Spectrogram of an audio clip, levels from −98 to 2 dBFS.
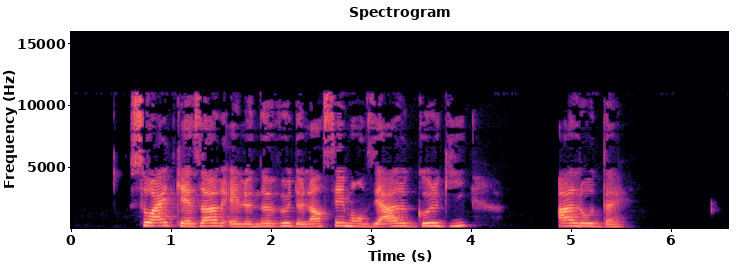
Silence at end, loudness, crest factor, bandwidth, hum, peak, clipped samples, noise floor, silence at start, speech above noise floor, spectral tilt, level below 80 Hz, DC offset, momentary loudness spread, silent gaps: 1.05 s; -18 LUFS; 18 dB; 11.5 kHz; none; -2 dBFS; under 0.1%; -89 dBFS; 0.6 s; 72 dB; -3 dB/octave; -64 dBFS; under 0.1%; 11 LU; none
